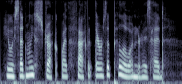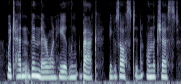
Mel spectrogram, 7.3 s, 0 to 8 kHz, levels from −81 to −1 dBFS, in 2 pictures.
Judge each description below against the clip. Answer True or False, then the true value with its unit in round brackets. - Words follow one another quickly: True (230 wpm)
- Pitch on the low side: False (180 Hz)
